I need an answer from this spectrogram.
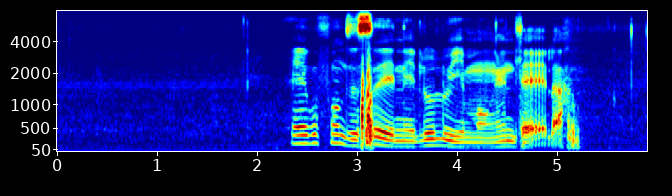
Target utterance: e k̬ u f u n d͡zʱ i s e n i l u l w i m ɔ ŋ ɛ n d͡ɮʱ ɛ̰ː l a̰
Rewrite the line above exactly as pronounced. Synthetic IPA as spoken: e k̬ u f u n d͡zʱ i s e n i l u l w i m ɔ ŋ ɛ n d͡ɮʱ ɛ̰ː l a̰

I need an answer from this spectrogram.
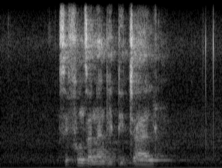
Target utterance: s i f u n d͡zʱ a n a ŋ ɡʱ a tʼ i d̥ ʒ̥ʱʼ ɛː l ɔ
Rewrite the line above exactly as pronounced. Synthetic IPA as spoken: s i f u n d͡zʱ a n a ŋ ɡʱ e tʼ i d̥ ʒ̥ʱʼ aː l ɔ

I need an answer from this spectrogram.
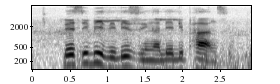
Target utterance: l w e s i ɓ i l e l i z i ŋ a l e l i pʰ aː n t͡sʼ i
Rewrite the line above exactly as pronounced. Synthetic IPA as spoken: l w e s i ɓ i l i l i z i ŋ a l e l i pʰ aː n t͡sʼ i

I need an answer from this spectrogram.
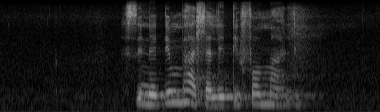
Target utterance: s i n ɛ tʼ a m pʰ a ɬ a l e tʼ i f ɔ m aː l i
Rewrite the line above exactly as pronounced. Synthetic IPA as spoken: s i n e tʼ i m pʰ a ɬ a l e tʼ i f ɔ m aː l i

